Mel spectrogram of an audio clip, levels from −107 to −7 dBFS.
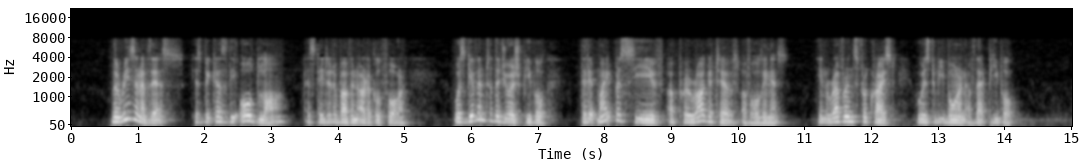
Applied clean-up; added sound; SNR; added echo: none; none; none; none.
